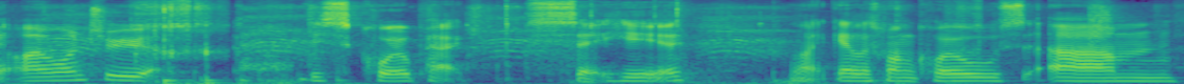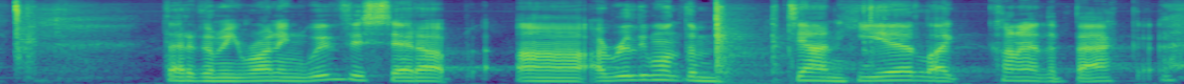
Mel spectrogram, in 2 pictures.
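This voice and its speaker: A man's voice: a little high, a little hiss or hum. A man chatting casually as a car build vlogger, laid-back, sweary and full of slang. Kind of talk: casual chat.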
